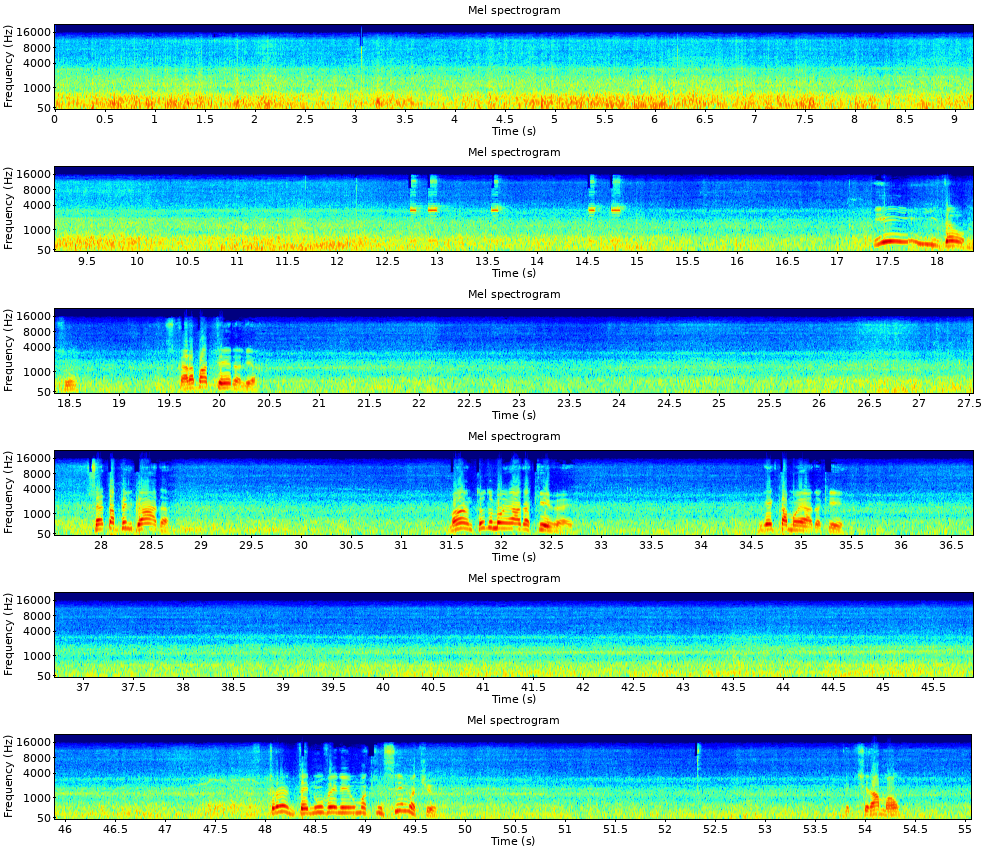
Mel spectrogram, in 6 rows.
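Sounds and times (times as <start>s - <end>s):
motorcycle engine running: 0.0s - 17.4s
motorcycle engine cruising: 0.0s - 55.0s
riding wind noise: 0.0s - 55.0s.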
